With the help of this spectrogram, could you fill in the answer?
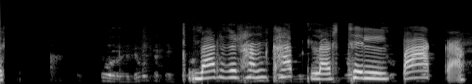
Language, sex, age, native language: Icelandic, female, 9, Icelandic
